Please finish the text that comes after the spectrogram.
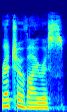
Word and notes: retrovirus: American English

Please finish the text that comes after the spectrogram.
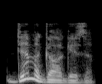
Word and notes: demagogism: British English

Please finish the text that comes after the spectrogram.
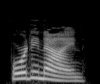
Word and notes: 49: British English

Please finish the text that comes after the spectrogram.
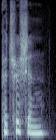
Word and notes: patrician: American English

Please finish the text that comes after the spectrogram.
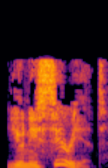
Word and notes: uniseriate: British English

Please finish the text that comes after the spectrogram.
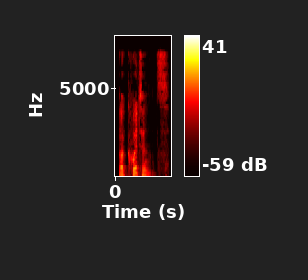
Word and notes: acquittance: British English

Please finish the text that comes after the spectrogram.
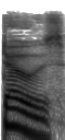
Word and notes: doze: American English

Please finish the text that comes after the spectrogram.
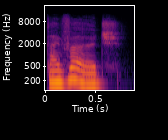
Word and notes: diverge: British English

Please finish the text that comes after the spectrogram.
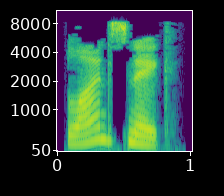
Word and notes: blind snake: British English

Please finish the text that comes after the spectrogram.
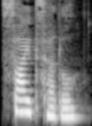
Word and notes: sidesaddle: British English

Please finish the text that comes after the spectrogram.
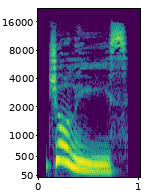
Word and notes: jollies: British English

